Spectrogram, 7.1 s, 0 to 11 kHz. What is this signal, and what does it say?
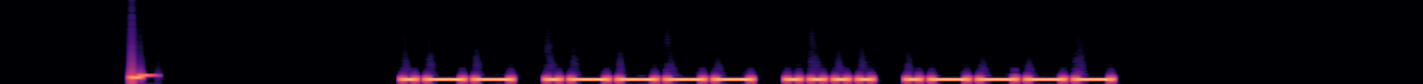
Morse code, heard as a keyed tone, about 20 wpm, 700 Hz. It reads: W1H1
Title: Four Challenging Letter-Number Combinations 20wpm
